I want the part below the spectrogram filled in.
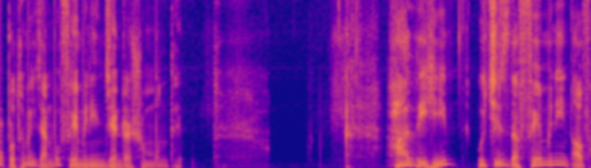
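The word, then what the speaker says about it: هذه: একটু টান দিয়ে উচ্চারণ করতে হবে, হাদিহি।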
